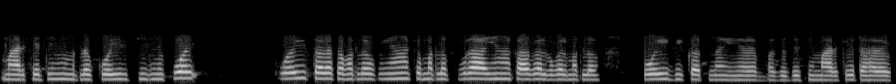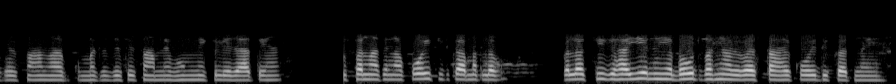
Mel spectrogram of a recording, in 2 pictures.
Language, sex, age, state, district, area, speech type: Hindi, female, 18-30, Bihar, Madhepura, rural, conversation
